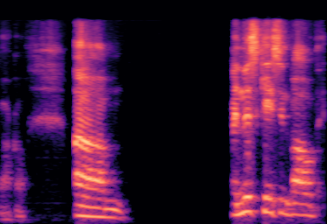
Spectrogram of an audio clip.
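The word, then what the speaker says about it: buccal: It's just genetic testing done with a buckle swab, as they call it, BC A, buckle swab. I used to always think it was something other than buckle, but it's apparently pronounced buckle.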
